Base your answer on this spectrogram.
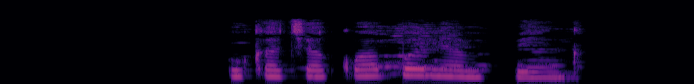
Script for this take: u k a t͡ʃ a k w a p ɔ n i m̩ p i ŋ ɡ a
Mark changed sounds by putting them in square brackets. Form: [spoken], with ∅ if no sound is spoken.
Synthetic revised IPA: u k a t͡ʃ a k w a p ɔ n [a] m̩ p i ŋ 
